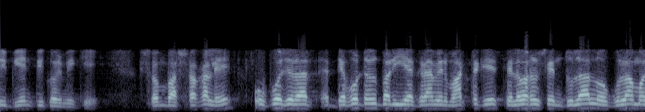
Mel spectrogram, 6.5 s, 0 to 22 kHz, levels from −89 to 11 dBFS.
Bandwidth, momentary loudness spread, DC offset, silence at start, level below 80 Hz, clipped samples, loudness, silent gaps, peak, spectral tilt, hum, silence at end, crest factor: 4.9 kHz; 8 LU; under 0.1%; 0 s; -80 dBFS; under 0.1%; -24 LUFS; none; -10 dBFS; -2 dB/octave; none; 0 s; 14 dB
